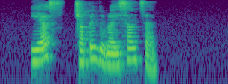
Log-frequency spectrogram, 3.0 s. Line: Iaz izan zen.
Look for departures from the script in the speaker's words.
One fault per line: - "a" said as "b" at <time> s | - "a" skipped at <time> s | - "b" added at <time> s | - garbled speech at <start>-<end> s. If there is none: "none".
- "txapelduna" added at 1.0 s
